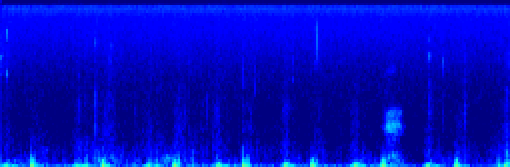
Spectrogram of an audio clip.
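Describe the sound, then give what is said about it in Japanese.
A steady heartbeat, heard while being held in a tight hug, thumps low in a slow, regular rhythm, each beat a soft muffled double pulse, with faint rustling in the background and no voices. “こうすると、心臓の音がトクントクンって聞こえて落ち着ける。”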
